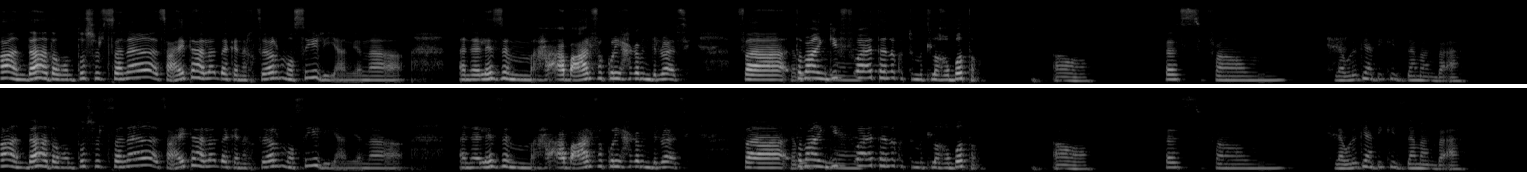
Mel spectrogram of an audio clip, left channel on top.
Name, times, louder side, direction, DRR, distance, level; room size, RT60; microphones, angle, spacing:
voice 1, 0.0-9.8 11.7-11.8 12.2-12.8 13.3-13.4, left 5 dB, 65° left, 0.5 m, -35 dB
voice 2, 7.9-8.6 10.5-10.9 13.3-14.7, right 1 dB, 10° right, 0.5 m, -44 dB
4.4 x 2.6 x 3.6 m
head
